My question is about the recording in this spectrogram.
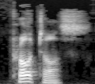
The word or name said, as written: Protos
